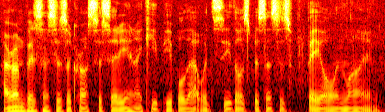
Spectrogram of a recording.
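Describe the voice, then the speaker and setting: A man playing a possessive, overprotective mafia boss in an intimate roleplay audio drama, with a low gravelly voice and a measured, commanding manner. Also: level tone, darkish tone, a little hiss or hum. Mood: dry, indignant. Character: possessive, overprotective male mafia boss, curt but caring. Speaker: voice actor.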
